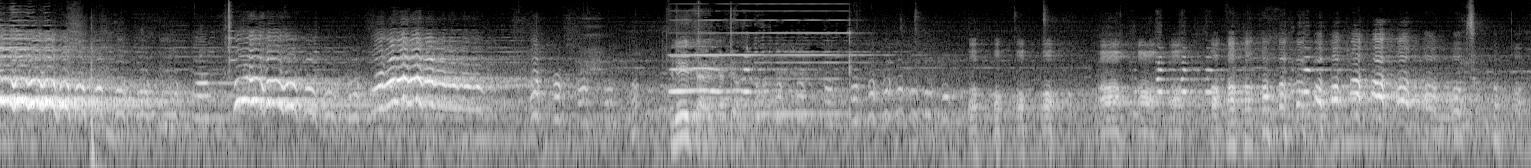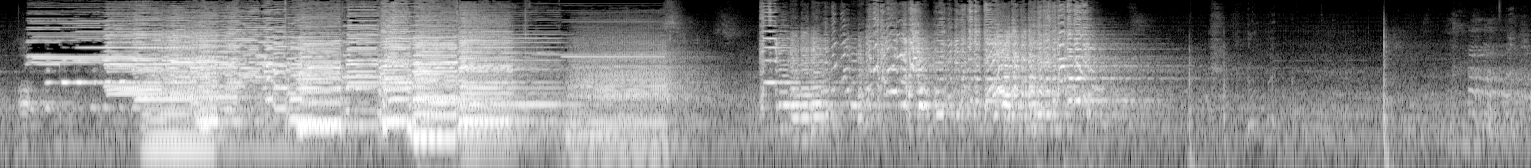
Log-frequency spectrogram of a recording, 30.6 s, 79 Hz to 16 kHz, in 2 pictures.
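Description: Experimental new-music trio of violin, bayan and flute playing: sliding glides in pitch in the first few seconds, scattered short and held notes, then a loud dense cluster of many tones from about 16 to 22 seconds and a shorter one a few seconds later.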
